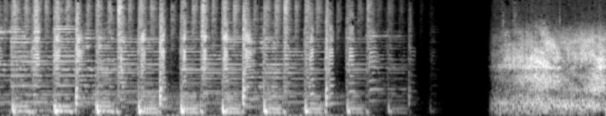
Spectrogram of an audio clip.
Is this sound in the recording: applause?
no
